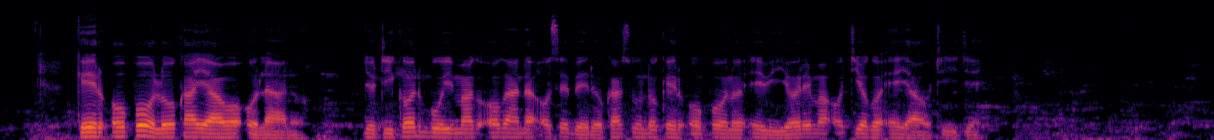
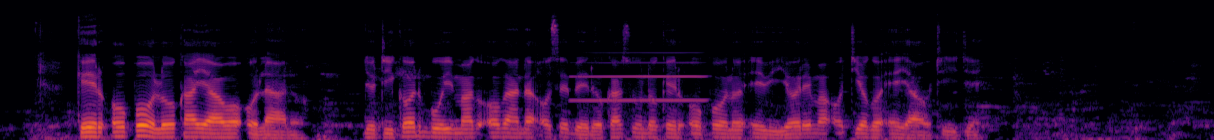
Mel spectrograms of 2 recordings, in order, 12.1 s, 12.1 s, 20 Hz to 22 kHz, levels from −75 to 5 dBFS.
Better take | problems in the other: first | background sound (Wind instrument, woodwind instrument); 14 dB below the speech

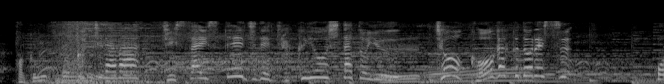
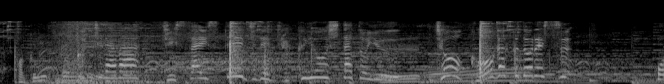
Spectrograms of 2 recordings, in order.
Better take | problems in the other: first | background sound (Shatter); 7 dB below the speech

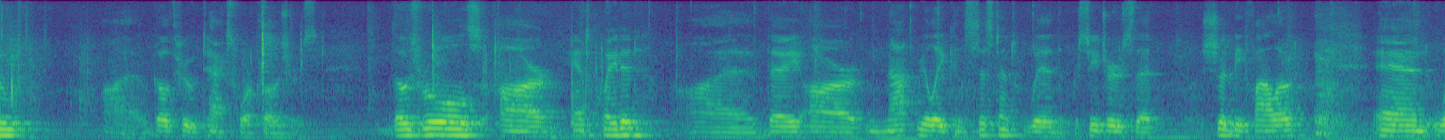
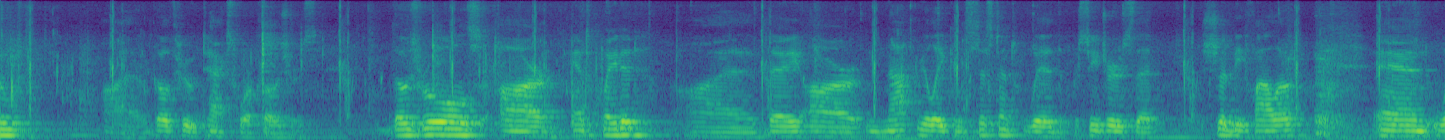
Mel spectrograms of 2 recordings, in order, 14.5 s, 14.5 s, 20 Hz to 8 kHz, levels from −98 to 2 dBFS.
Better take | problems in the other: first | background sound (Splash, splatter); 20 dB below the speech // room echo; dies away in 2.5 s

